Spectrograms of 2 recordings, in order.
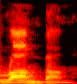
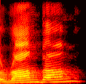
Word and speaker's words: Rambam: that the emphasis is put on the first syllable he's known as the rambam whereas nakhmanides emphasis on the second syllable he's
